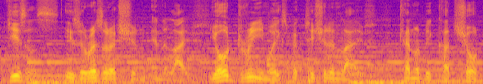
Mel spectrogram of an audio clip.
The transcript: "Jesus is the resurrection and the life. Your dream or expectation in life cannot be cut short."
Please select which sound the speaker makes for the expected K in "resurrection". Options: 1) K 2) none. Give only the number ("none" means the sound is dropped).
1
